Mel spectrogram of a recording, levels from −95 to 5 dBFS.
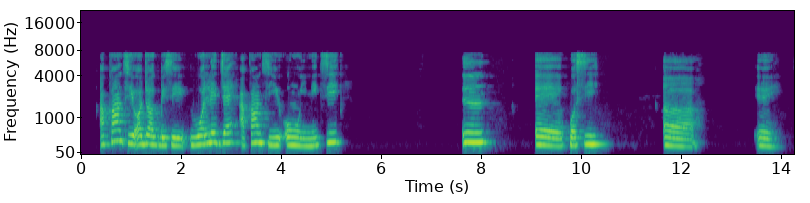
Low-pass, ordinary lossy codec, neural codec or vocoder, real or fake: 7.2 kHz; none; none; real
